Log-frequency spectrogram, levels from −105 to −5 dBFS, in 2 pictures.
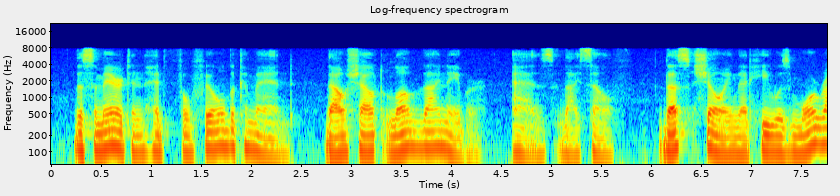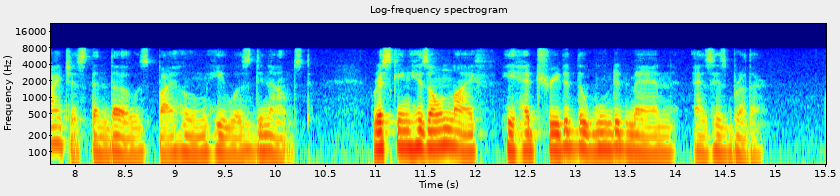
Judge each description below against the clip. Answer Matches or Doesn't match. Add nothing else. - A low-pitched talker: Matches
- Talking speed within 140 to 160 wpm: Matches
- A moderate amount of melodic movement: Matches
